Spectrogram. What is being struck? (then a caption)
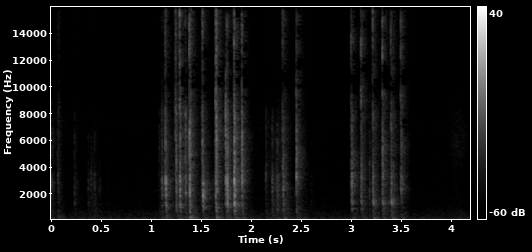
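Plastic mechanical keyboard. Fingertips type fast on a backlit black plastic mechanical keyboard. Faint taps at the start give way to three quick bursts of bright, sharp key clicks that die away almost at once, each separated by a short pause.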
